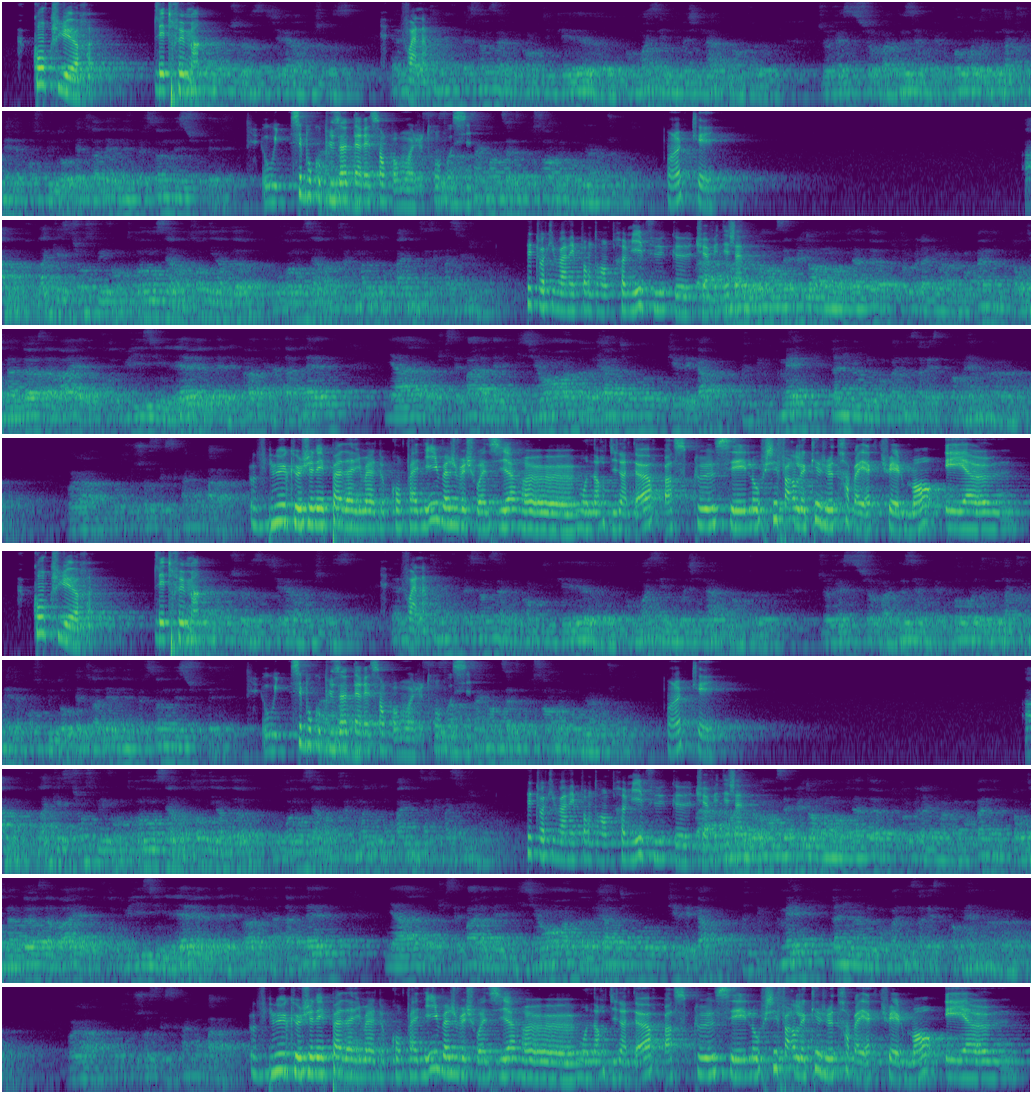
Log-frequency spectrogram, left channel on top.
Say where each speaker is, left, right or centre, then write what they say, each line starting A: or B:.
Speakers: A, on the left (about 30°); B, on the left (about 70°).
A: conclure l'être
B: Moi,
A: humain.
B: je dirais la même chose. Je dirais la même chose. Être
A: Voilà.
B: la première personne, c'est un peu compliqué. euh, pour moi, c'est inimaginable. Donc, euh, je reste sur la deuxième réponse, pour la, deux- la première réponse plutôt, être la dernière personne née sur Terre.
A: Oui, c'est beaucoup
B: Alors,
A: plus intéressant pour moi, je
B: c'est
A: trouve
B: ça.
A: aussi.
B: cinquante-sept pour cent ont répondu la même chose.
A: Ok.
B: Alors, la question suivante. Renoncer à votre ordinateur ou renoncer à votre animal de compagnie? Ça, c'est facile, je crois.
A: C'est toi qui vas répondre en premier, vu que
B: Bah,
A: tu avais déjà...
B: moi, je peux renoncer plutôt à mon ordinateur plutôt que l'animal de compagnie. L'ordinateur, ça va, il y a des produits similaires, il y a le téléphone, il y a la tablette, il y a, euh, je sais pas, la télévision, euh, radio, au pire des cas. Mais l'animal de compagnie, ça reste quand même, euh, voilà, autre chose, c'est c'est incomparable.
A: Vu que je n'ai pas d'animal de compagnie, ben, je vais choisir euh, mon ordinateur parce que c'est l'objet <laughs> par lequel je travaille actuellement et euh,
